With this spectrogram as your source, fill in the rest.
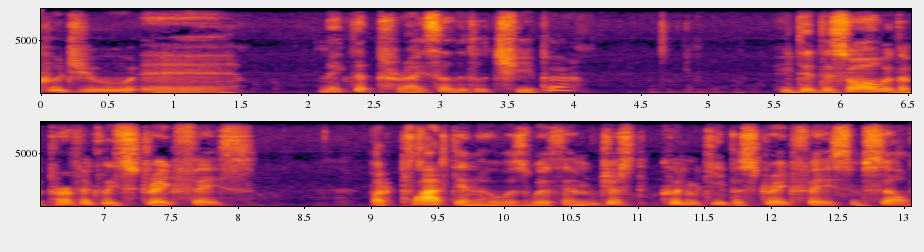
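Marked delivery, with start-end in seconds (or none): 0.0-4.0 low, half-whispered, under the breath. Retelling a boy asking a ticket clerk for a discount: imitating a low voice. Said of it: "in a low voice".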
